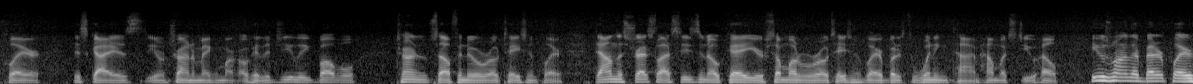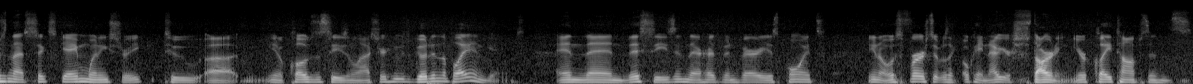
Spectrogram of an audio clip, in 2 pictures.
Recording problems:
hiss; faint; throughout; 20 dB below the speech

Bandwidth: 13.5 kHz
